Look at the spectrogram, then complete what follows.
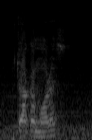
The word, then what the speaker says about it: Draco Mortis: Draco Mortis. That's how I pronounce it. Okay. It's a localized thing. It's like Han Solo. You just pronounce it Han, however you want to pronounce it.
